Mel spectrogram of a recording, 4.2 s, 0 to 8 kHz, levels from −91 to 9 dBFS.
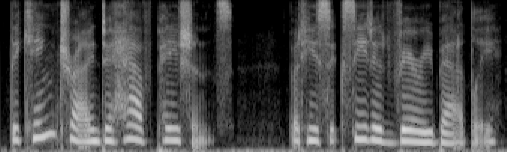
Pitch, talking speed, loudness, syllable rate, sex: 230 Hz, 155 wpm, -17 LUFS, 4.8 syllables/s, female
